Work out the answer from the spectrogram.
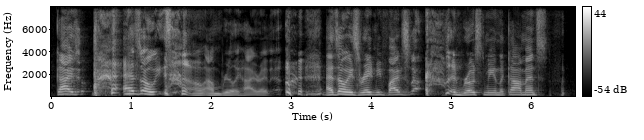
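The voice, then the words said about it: Long Island accent, stoned speech. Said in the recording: “it's barely English. It's arguably English ... because of my accent and how high I am right now ... Because you're from Long Island?”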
